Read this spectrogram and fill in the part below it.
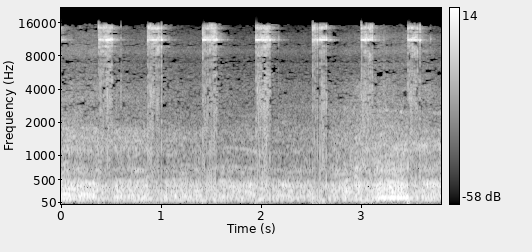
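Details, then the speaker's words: Fastace 3-pawl "cricket" bicycle hub after upgrade for louder sound, coasting: loud crisp even buzzing ratchet bursts about every half second; healthy freewheel. "Oke suara setelah kita lakukan upgrade ke ruangan Ya nanti kita kok ke dalam lagi biar supaya denger suaranya ya"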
